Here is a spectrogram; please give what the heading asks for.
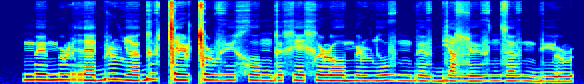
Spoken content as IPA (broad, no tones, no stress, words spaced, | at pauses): mømyɭ rɛ bʲœɭʎœɡʉv ǀeɭǀuɭ vyxoŋɡø xexøɭomʲœɭ ʎuv mbøvbʲɑ ɮʉvnzœv mbyɭ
